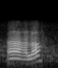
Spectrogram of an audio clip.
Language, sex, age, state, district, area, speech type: Manipuri, male, 45-60, Manipur, Tengnoupal, rural, conversation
